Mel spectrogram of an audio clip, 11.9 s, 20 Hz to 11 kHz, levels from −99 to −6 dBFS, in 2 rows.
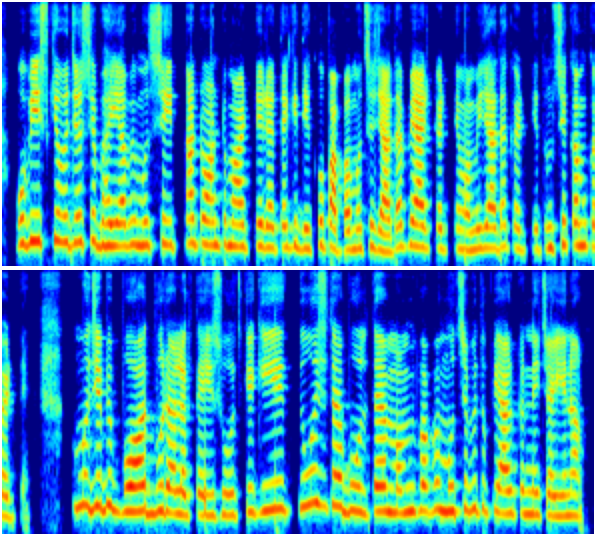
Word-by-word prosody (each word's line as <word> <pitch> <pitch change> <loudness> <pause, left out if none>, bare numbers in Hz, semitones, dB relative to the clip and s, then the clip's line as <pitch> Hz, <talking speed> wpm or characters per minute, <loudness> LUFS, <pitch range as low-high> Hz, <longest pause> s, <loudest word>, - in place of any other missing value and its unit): वो 310 - +1
भी 340 +2 +6
इसकी 340 +2 -1
वज़ह 330 -1 0
से 340 +2 -3
भैया 280 0 +2
भी 295 - -4
मुझसे 290 +1 -1
इतना 305 +3 -2
टॉन्ट 295 -1 -1
मारते 275 -1 0
रहते 260 0 -2
हैं 260 - -7
कि 285 - -2
देखो 245 +3 -3
पापा 245 -5 +2
मुझसे 245 +2 -4
ज़्यादा 230 +3 +2
प्यार 275 -1 +4
करते 250 0 -7
हैं, 235 - -4
मम्मी 235 +2 -2
ज़्यादा 255 +1 0
करती 245 -3 -10
है, 245 - -8
तुमसे 260 +4 -3
कम 285 0 0
करते 255 -4 -5
हैं। - - -25 0.5
मुझे 380 -1 +2
भी 380 +3 +1
बहुत 310 -1 +5
बुरा 305 +1 +2
लगता 270 -1 0
है 255 - 0
ये 260 - -3
सोच 265 0 -5
के - - +1
ये 340 +1 +2
क्यों 365 +6 -4
इस 385 -3 -3
तरह 380 -1 +3
बोलता 315 -2 0
है 315 - +5
मम्मी-पापा 310 +2 0
मुझसे 315 +2 +1
भी 335 +1 -3
तो 335 - -8
प्यार 285 -2 +2
करने 275 -1 -2
चाहिए 255 -1 -1
ना। 260 0 -2
285 Hz, 265 wpm, -26 LUFS, 260-315 Hz, 0.5 s, भी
